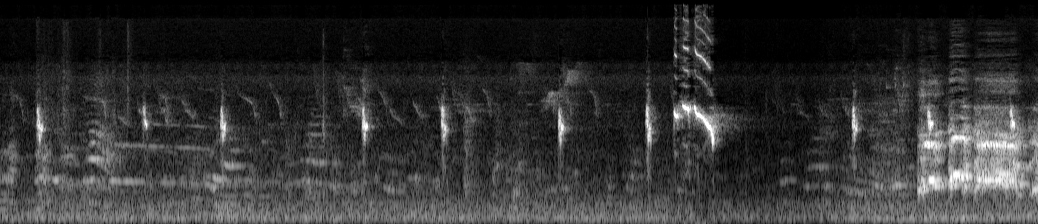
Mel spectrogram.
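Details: Sooty-headed bulbul, a very vocal bird used as a lure and master recording for training other bulbuls: sharp bright chirps about once a second, one loud descending whistled slur near the middle, then a rougher scratchy burst at the end.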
